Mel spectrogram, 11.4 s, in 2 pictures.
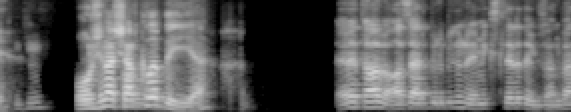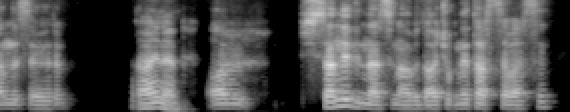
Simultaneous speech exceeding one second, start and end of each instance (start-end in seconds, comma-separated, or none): none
